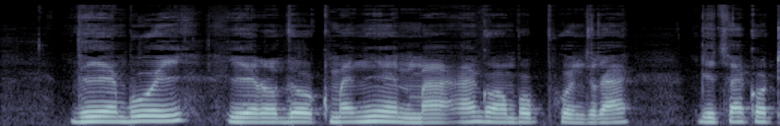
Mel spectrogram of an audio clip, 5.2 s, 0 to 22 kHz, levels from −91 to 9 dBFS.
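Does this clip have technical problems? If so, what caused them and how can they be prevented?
Yes, there's hard clipping from 0.63 to 1.04 s and again from 1.65 to 2.90 s. The speech peaks are hitting the ceiling of a stage that can't pass anything larger, so their tops get sliced flat. The overload is only around 0 dB, barely past the limit, so you hear a light crackle on the loudest moments rather than constant fuzz. To prevent it, leave a few decibels of headroom by lowering the input gain before the converter.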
